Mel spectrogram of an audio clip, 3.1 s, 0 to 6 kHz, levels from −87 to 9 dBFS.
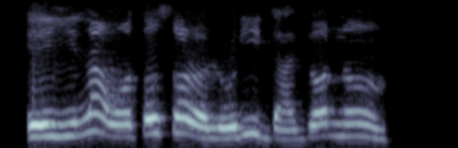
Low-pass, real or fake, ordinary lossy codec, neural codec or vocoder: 5.4 kHz; real; Opus, 32 kbps; none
